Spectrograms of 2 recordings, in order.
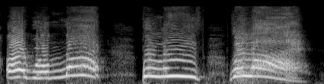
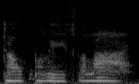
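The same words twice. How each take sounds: First: Slow, high, full-force shout; roaring declaration. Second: Slow, very soft whisper. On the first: Sick man rising to defy the lie, shouting. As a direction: bellow each phrase in defiance. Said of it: "I don't even talk like this". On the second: Holy Spirit speaking to a sick man, whispering. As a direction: whisper it slowly, like a secret warning. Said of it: "Holy Spirit said in a whisper". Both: Retold or imitated.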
